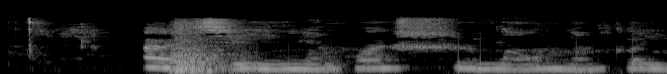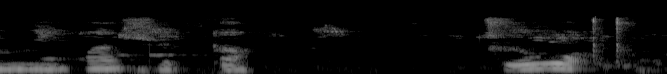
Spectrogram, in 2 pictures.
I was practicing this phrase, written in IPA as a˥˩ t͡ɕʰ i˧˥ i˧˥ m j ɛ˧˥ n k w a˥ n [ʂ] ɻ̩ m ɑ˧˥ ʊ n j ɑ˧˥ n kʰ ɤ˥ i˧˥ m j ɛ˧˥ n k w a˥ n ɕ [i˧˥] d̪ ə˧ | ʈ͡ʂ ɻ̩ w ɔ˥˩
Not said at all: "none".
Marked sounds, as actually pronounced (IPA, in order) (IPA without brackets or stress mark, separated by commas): ʂ, ɛ˧˥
